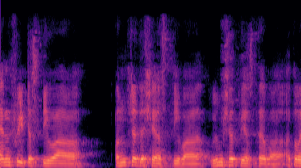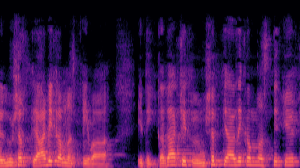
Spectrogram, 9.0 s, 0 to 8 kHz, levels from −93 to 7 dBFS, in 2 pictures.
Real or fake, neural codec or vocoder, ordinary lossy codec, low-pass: fake; codec, 44.1 kHz, 3.4 kbps, Pupu-Codec; AAC, 32 kbps; 7.2 kHz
